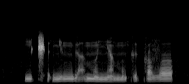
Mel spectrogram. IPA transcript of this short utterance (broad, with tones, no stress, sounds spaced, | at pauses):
i˨ t͡ʃʼ ə̰˨ ɲ ə˦ ŋ ɡ a̰˦ m õ˨ ɲ ã˨ m õ˨ k ə̰˦ k ɒ˨ v ɔ˦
